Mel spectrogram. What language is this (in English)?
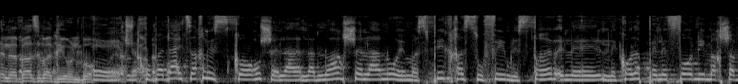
Hebrew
